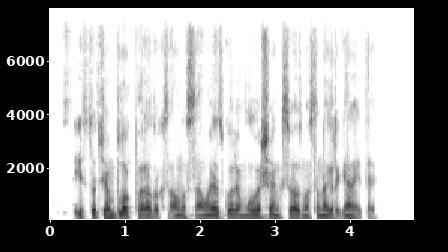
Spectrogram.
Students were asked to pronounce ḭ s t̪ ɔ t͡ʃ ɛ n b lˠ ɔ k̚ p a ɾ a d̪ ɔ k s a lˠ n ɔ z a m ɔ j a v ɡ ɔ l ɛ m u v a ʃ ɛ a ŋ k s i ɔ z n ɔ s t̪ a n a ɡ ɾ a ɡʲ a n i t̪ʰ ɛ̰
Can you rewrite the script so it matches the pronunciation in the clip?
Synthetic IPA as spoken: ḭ s t̪ ɔ t͡ʃ ɛ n b lˠ ɔ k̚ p a ɾ a d̪ ɔ k s a lˠ n ɔ s a m ɔ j a z ɡ ɔ l ɛ m u v a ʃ ɛ a ŋ k s i ɔ z n ɔ s t̪ a n a ɡ ɾ a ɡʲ a n i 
